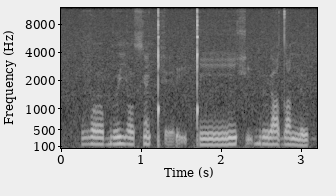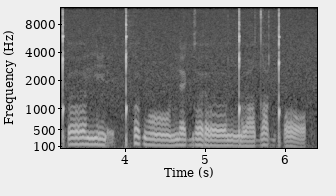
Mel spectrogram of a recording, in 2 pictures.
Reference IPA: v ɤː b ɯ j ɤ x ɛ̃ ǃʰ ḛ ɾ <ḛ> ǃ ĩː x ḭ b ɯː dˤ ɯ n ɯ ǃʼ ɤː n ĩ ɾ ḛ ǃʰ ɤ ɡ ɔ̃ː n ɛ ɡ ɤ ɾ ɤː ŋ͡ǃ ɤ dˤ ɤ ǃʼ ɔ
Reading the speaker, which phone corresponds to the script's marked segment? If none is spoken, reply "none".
ḭ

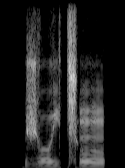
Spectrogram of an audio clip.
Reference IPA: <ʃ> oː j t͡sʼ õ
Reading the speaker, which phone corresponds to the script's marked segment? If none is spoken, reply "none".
ʒ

